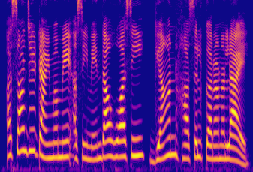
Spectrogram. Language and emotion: Sindhi, neutral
